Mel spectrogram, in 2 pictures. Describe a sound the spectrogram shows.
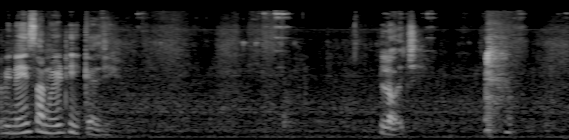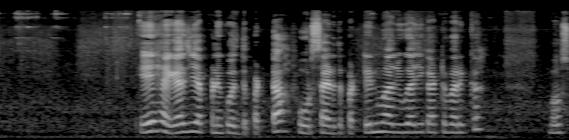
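A woman speaks close by with animation.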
